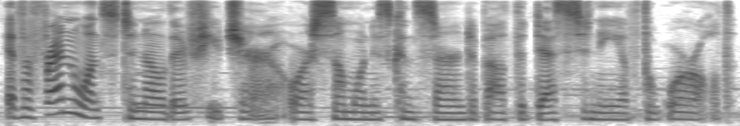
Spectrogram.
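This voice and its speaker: A woman's voice: on the low side, normal speed, music in the background, lightly acted. A woman playing a guarded, world-weary fae seer in a video game, cool, dry and ominous. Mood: grave, weary.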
